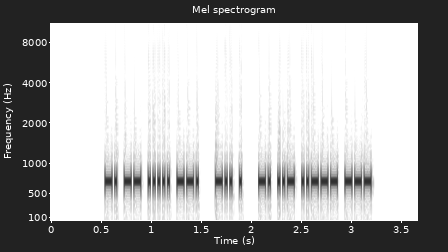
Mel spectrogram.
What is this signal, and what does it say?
Morse code, heard as a keyed tone, about 51 wpm, 700 Hz. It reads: NM5G DE NU2O
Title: USA Callsign DE Callsign - 4 Characters - 50wpm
